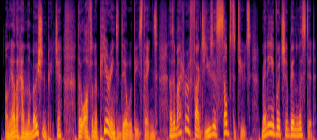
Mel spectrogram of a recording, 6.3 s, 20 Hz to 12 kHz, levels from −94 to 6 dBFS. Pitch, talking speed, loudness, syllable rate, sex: 135 Hz, 265 wpm, -19 LUFS, 7.9 syllables/s, male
